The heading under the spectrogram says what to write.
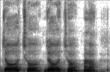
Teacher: च वर्ग का उच्चारण स्थान तालू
